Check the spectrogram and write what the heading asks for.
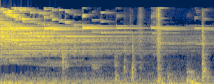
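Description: Percussion chimes ringing out after being swept at the end of a song: many high, bell-like tones fading slowly away, with a few faint clicks near the end.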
